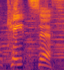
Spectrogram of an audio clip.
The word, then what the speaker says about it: Cait Sith: And so there's one part where you control Cait Sith, which is how they pronounce it in the game.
